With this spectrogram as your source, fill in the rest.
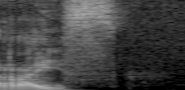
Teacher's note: la cerrada va a tener la mayor fuerza de voz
